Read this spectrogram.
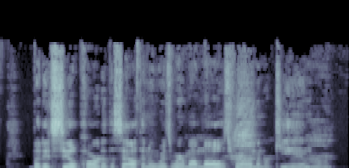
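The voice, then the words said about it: Fake Southern accent. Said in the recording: “Did I slip into my Southern accent again? ... Fake one. ... I did the Southern accent a little bit.”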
